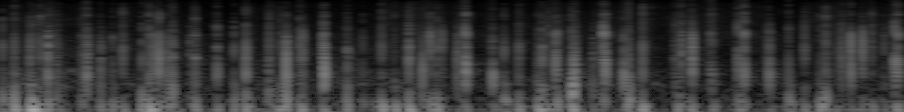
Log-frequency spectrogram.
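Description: Fingernails scratch and rub a small, solid orange foam basketball stress ball held in one or both hands. The result is a dense run of quick, dry crackling scrapes and soft ticks with bright edges and a muffled low thud beneath, the sounds coming rapidly and unevenly throughout.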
